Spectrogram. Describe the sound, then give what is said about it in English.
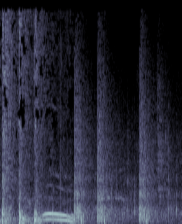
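A handgun fired into the air: several sharp, loud cracks at irregular intervals, each with a quick decay. “you hear a shot go off because someone fires a handgun into the air.”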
